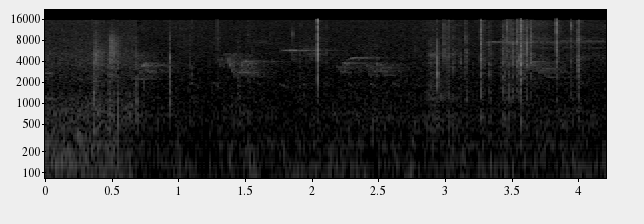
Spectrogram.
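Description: Near silence outdoors in the woods: faint, short bird chirps repeating in the background, with a few soft clicks and crinkles.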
